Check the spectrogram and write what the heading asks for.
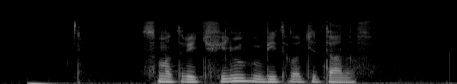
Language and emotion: Russian, neutral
